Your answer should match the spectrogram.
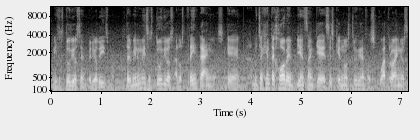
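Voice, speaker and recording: A man's voice: fairly low pitch, background noise. A man in his thirties, born in Ecuador, speaking earnestly about his work and family in a personal interview, often restarting his phrases. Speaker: social media strategist. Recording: clear music bed behind voice. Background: music.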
